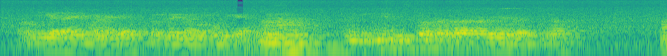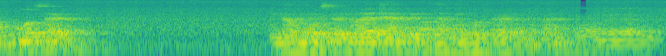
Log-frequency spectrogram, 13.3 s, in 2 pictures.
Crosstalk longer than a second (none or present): present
